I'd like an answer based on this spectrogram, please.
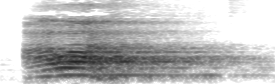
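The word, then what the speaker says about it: hour: শি is writing হার আওয়ার এখানে দেখো উচ্চারণটি স্টার্ট হয়েছে শুরু হয়েছে ও ভাওয়েল থেকে অতএব এখানে এন হবে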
